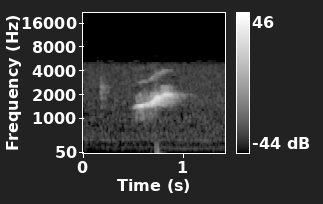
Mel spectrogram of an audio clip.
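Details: Pet grey parrot recorded indoors on 26 November 2007, giving a single clear whistle that rises smoothly in pitch and lasts about half a second, then silence; a faint low thump accompanies it.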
